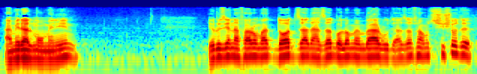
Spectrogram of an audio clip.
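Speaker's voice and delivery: ordinary delivery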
